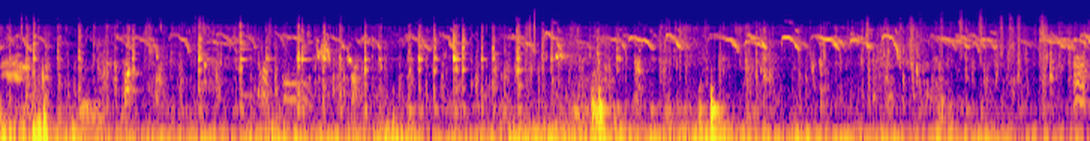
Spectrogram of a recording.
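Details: A flock of chickens feeds on a peaceful farm morning. A steady stream of high, thin peeping notes repeats many times a second, with occasional low clucks and knocking sounds below.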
